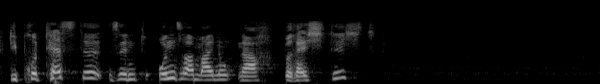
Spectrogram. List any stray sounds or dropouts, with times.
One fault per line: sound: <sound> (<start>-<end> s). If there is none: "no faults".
no faults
